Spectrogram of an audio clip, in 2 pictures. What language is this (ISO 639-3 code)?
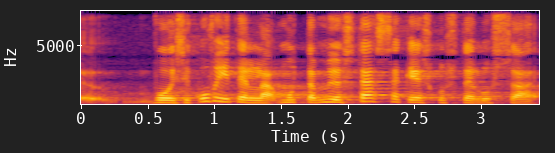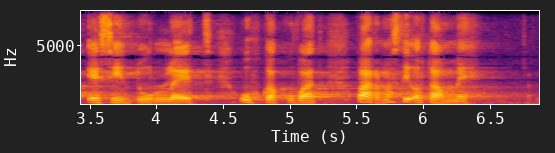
fin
